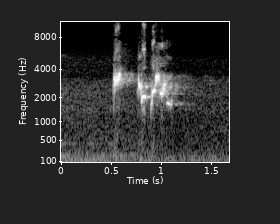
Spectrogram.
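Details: A red-whiskered bulbul sings a high opening whistle followed by a tumbling cluster of three or four quick, slurred notes dropping lower, clear over a quiet background.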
